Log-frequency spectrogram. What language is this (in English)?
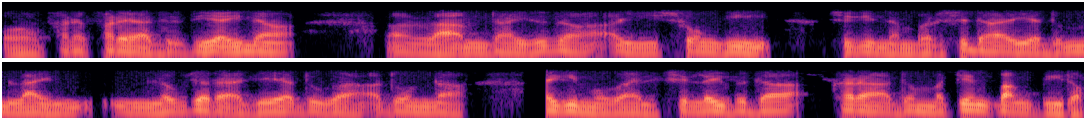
Manipuri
